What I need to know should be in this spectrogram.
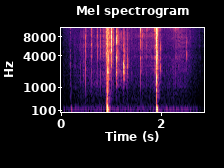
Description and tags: Knife hit
atmosphere, blood, horror, knife, murder, pain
